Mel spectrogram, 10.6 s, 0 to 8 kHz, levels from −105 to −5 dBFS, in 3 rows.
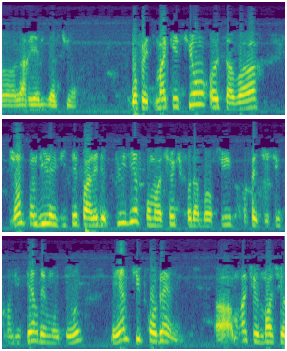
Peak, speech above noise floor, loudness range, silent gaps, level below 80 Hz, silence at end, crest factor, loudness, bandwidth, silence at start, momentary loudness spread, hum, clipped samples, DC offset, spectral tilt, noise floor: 0 dBFS; 33 dB; 3 LU; none; -48 dBFS; 0 s; 14 dB; -14 LUFS; 7 kHz; 0 s; 10 LU; none; under 0.1%; under 0.1%; -6.5 dB/octave; -47 dBFS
